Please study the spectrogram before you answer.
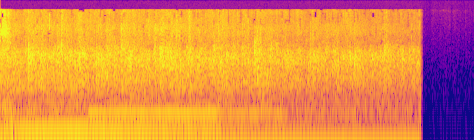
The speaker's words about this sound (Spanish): ¿Cuántos lo creen? ¿Cuántos lo creen? Dale un aplauso a Dios.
